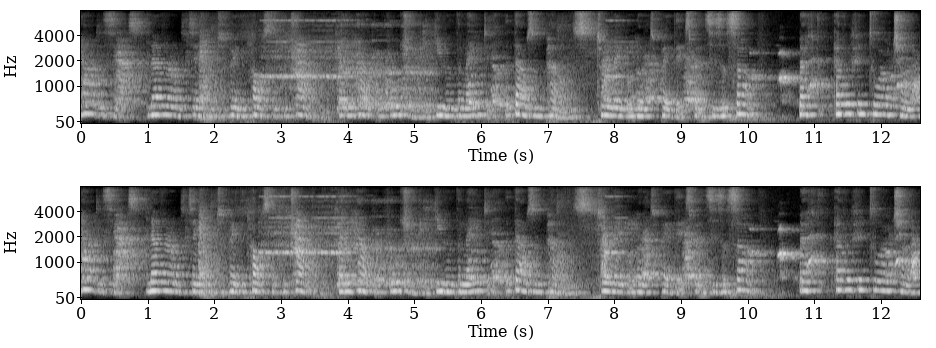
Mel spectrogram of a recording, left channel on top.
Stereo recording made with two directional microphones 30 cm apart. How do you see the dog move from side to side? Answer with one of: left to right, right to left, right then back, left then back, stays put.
left then back.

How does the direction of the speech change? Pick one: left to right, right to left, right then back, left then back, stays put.
right to left.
